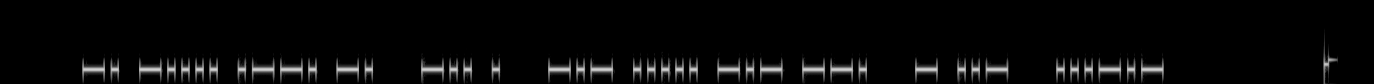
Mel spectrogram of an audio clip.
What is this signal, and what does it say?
Morse code, heard as a keyed tone, about 17 wpm, 700 Hz. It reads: N6PN DE K5KG TU <SK>
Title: Practice QSO - Exchange 4 - Ending - 17wpm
